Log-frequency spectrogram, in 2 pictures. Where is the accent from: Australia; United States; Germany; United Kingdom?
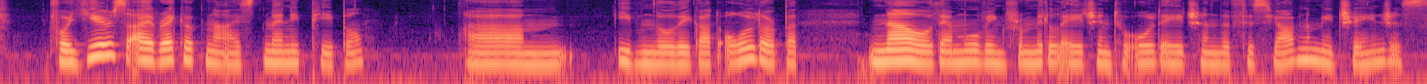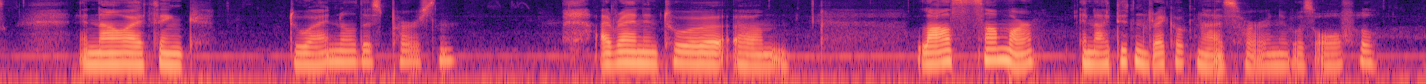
Germany; I was born in 1945 in Germany.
